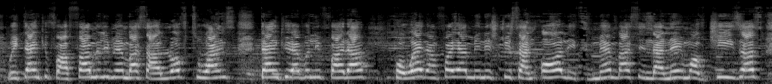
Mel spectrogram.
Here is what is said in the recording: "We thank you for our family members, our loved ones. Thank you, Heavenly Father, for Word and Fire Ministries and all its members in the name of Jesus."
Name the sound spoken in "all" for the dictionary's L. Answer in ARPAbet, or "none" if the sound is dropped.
L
